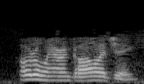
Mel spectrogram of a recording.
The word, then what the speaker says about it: otolaryngology: Otolaryngology.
